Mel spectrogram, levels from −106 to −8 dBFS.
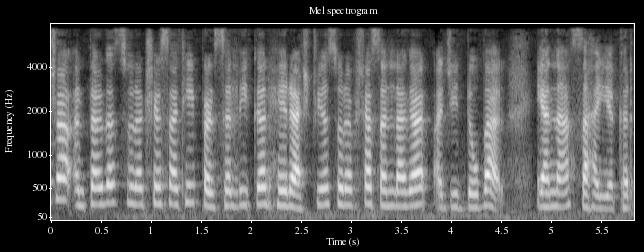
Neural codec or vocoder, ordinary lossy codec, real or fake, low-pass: codec, 16 kHz, 1.1 kbps, Voila-Tokenizer; none; fake; none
